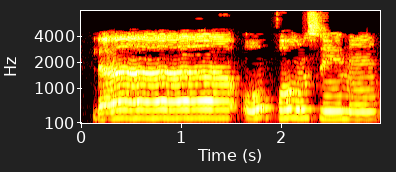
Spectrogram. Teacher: قاف حروف قلقلہ میں سے ہے، ڈبل ساؤنڈ آئے گا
